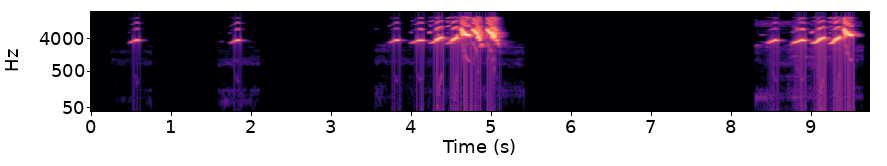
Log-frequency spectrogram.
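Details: Tui tui zel zel song, high level, from a double-collared seedeater, meant for teaching young birds. Isolated short whistles open the clip. Then a full phrase of rising whistles bursts into a loud, buzzy trill, and a second phrase begins near the end.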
